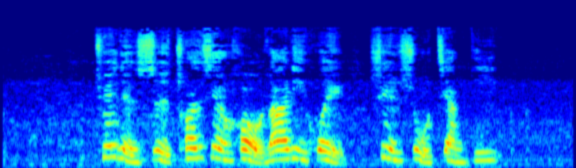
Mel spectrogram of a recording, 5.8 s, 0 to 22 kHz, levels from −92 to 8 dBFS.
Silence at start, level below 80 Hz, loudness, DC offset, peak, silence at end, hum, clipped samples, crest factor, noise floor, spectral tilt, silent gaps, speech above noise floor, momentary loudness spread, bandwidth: 0.95 s; -66 dBFS; -24 LUFS; under 0.1%; -6 dBFS; 0.8 s; none; under 0.1%; 18 dB; -59 dBFS; -5 dB/octave; none; 35 dB; 18 LU; 11.5 kHz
